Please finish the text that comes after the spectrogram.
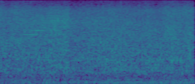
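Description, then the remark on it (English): A large boat passes on a river, its engine a steady low rumble mixed with broad, rushing wash and wind noise, loud and continuous with no voices. “Wow, that's a big sound. The Pride of London boat is passing us.”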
